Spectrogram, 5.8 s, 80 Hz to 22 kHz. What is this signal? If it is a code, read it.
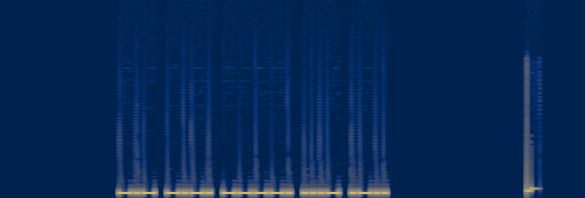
Morse code, heard as a keyed tone, about 31 wpm, 700 Hz. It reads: KC9VL
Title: USA Call Signs - 5 Characters - 2x Character Spacing - 30wpm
